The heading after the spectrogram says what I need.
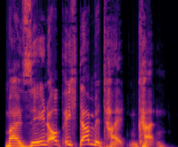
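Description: A woman's voice: lowish voice, very animated, slightly rough, no echo, clean studio sound. Woman doing a showy magician dad. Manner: slow, grand showman's announcing. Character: boastful cheerful father doing a magic show.

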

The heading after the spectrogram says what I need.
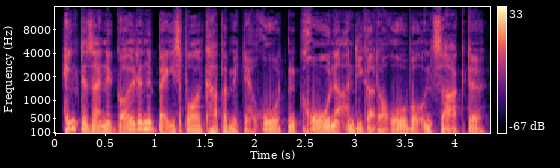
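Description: A man's voice: lowish voice, very animated, normal speed, darkish tone, breathy edge, no echo, studio quality. A man narrating a comic fairy tale in a mock-solemn way. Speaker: storyteller.

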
